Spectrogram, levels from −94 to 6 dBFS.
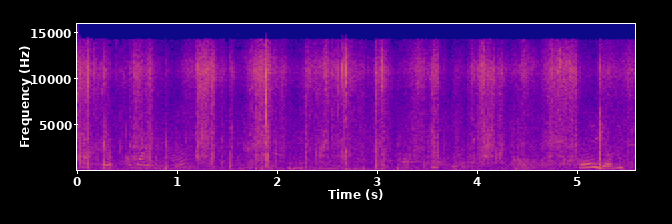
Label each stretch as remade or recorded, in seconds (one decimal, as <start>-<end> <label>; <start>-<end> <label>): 0.0-1.1 recorded; 1.1-2.3 remade; 2.3-2.9 recorded; 2.9-3.6 remade; 3.6-5.6 recorded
